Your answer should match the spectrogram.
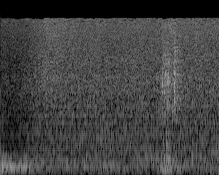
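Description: A pause in a man's talk: steady background hiss, with one brief faint vocal sound about one and a half seconds in.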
